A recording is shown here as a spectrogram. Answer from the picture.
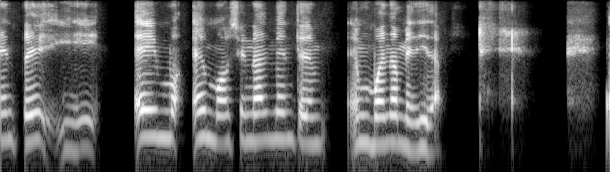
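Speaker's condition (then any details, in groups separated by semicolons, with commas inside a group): Cerebral palsy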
